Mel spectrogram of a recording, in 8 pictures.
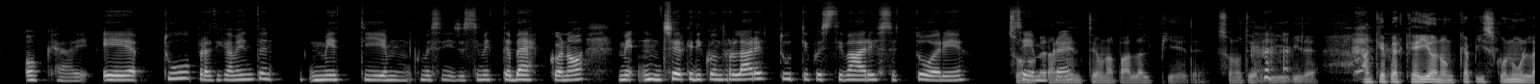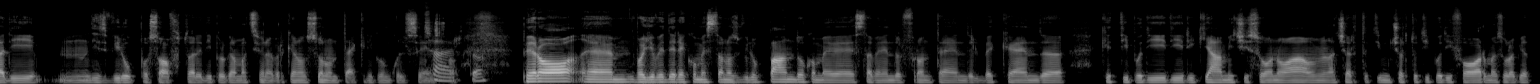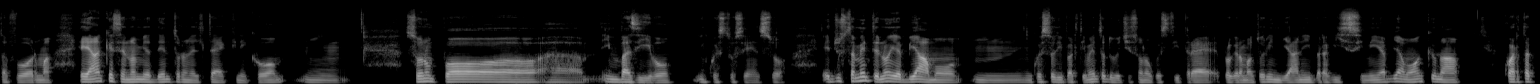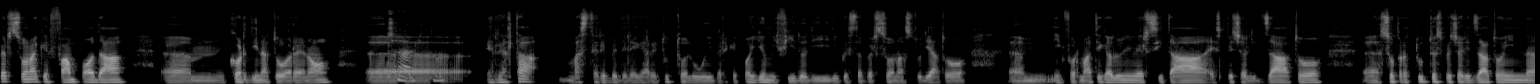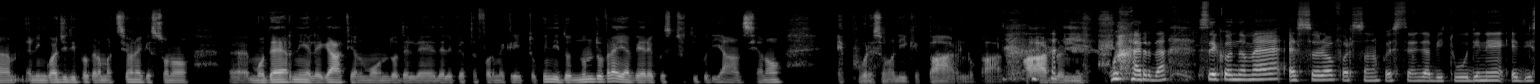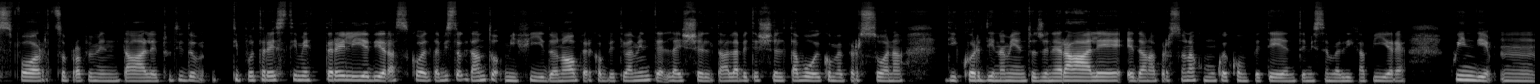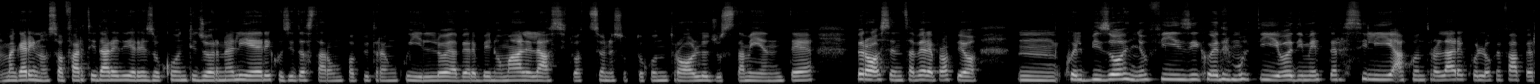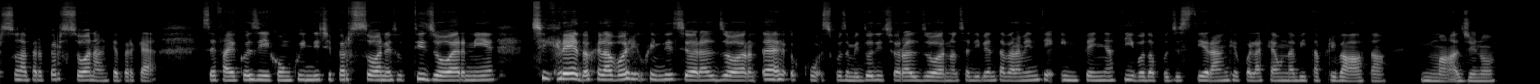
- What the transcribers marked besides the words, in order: chuckle; in English: "front-end"; in English: "back-end"; drawn out: "po'"; chuckle; laughing while speaking: "Guarda"; other background noise; "proprio" said as "propio"; "proprio" said as "propio"; "cioè" said as "ceh"
- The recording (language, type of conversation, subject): Italian, advice, Come posso gestire l’esaurimento e lo stress da lavoro in una start-up senza pause?
- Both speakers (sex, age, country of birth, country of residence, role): female, 20-24, Italy, Italy, advisor; male, 40-44, Italy, Italy, user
